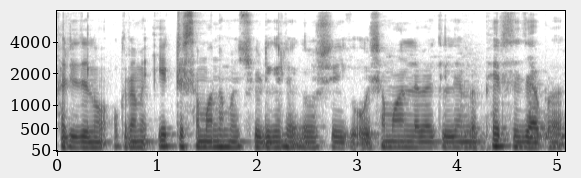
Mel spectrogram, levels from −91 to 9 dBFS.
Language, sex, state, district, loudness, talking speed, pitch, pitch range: Maithili, male, Bihar, Purnia, -19 LUFS, 225 wpm, 115 Hz, 110-115 Hz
